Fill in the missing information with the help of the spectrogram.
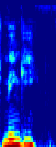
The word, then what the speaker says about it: Mingua: It's spelled M-I-N-G-U-A. It looks like Mingua, but it's Mingy.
